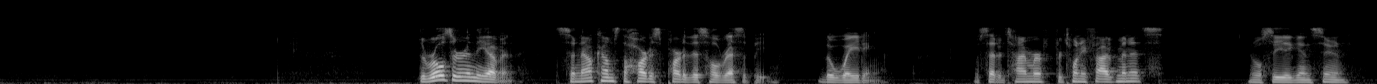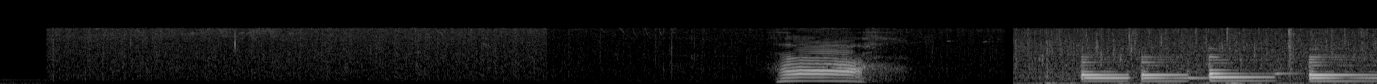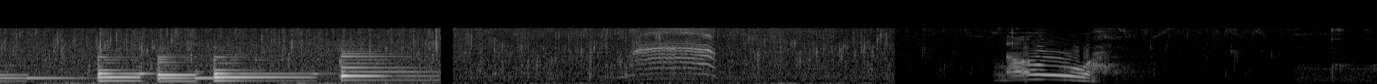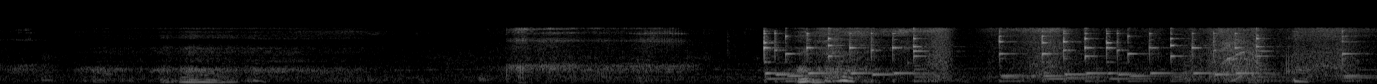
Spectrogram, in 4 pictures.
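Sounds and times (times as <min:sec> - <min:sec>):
low steady background sound: 0:22.4 - 0:32.0, 0:48.1 - 0:55.0
music of held notes: 0:24.5 - 0:32.0, 0:49.0 - 0:55.0.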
